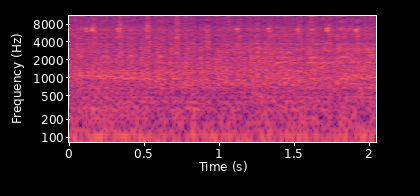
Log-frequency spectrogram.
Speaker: When you have an engine that is vibrating and shaking violently like this, it shows that something is wrong.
